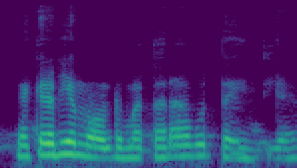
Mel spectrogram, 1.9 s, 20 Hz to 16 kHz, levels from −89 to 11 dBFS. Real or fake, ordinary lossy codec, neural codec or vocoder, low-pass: fake; Opus, 64 kbps; codec, 44.1 kHz, 2.6 kbps, DAC; 14.4 kHz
